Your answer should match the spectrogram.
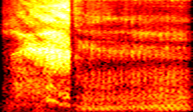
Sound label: Pet Cat Angry; creatures pets; Lego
